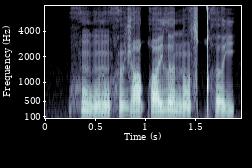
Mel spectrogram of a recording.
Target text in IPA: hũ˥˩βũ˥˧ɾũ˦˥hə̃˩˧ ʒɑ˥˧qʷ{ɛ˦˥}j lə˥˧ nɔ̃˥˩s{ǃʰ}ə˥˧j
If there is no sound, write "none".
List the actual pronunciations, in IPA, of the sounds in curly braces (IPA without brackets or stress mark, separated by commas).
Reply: ɛ˦˥, ǃʰ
